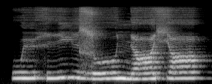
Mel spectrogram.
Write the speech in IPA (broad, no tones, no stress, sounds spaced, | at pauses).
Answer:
w yː h iː j i ɮ oː ɲ ɑː ç ɑː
